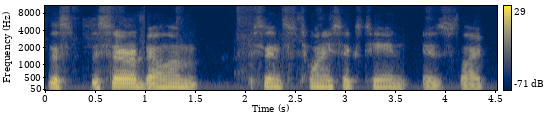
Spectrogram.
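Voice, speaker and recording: A man in a casual group call, his voice muffled and dull, speaking in a halting way with restarts. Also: mid-range voice, steady tone, darkish tone, no room sound. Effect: muffled, dull audio.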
